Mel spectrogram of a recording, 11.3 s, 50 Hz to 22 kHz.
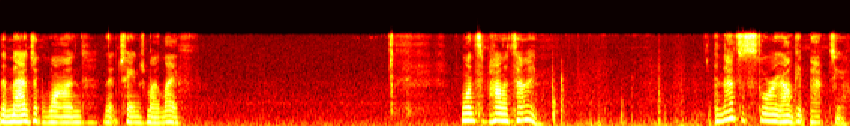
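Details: Adult woman with myasthenia gravis since age 8, lifelong talking and swallowing problems, speaking at 3 a.m. without her usual speech appliance; hypernasal flaccid dysarthria.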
